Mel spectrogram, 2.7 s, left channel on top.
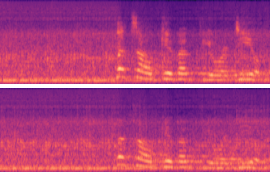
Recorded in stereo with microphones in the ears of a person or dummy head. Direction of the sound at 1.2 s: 80° left.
